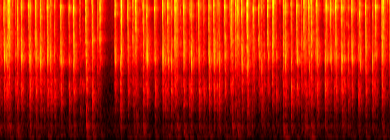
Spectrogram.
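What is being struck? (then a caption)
Plastic mechanical keyboard keys. Fingertips type rapidly on a backlit plastic mechanical gaming keyboard with plastic keycaps and Cherry MX Blue switches. The result is a steady stream of crisp, bright clicks with almost no ring. There is a brief pause just after the two-second mark.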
